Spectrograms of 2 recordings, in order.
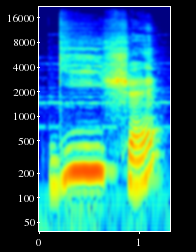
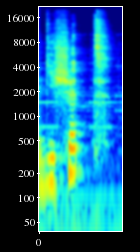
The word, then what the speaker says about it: guichet: Le guichet, guichet. So don't say guichette. The T is not pronounced.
